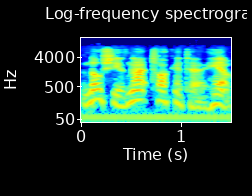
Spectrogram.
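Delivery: ordinary talk, nothing marked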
